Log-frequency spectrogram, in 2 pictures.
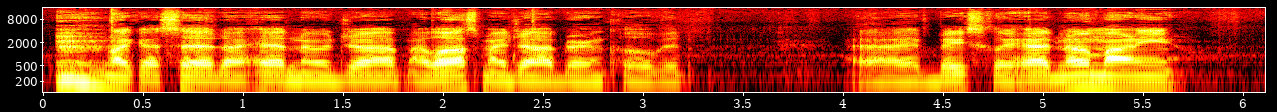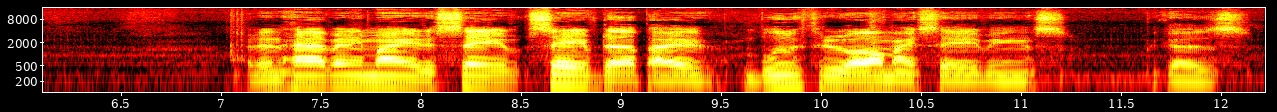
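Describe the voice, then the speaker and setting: A young man getting over a cold, his voice a little raspy, telling a personal story slowly with many pauses, fillers and throat clearing. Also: mid-range voice. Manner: hesitant, rambling, many fillers and restarts, clears throat often. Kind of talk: candid personal monologue.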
